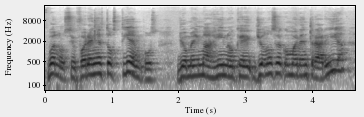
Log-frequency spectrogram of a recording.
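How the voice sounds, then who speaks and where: A woman's voice: mid-range voice, fairly quick, a little mellow. Earnest woman preaching in an echoey room. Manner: earnest, repetitive rhetorical phrasing; addresses listener formally as usted. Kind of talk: spoken reflection, sermon-like.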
